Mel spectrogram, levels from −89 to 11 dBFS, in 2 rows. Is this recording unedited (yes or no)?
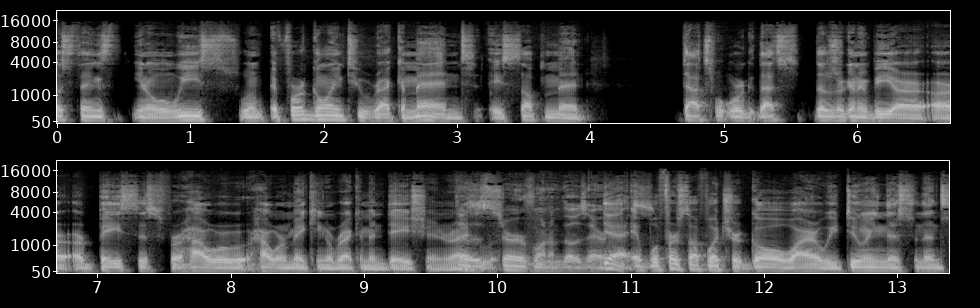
yes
